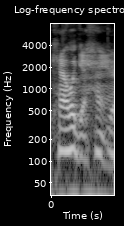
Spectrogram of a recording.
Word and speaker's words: Callaghan: So Andrew Callahan, which I kept spelling this in my first piece, it has the G, that particular silent G. – The Irish G-H-A-N, Callaghan. Yeah. Not like Dirty Harry Callahan, which was just the H-A-N.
